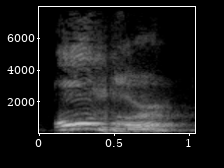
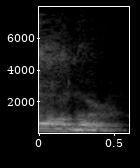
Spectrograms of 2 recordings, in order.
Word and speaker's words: honor: age and the age in certain words it's silent it's not pronounced so honor we don't say ah it's an honor an hour an hour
